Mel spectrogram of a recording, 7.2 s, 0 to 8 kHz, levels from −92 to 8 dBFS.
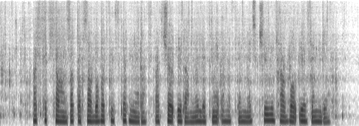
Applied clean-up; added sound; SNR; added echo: neural mask model RNNoise.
